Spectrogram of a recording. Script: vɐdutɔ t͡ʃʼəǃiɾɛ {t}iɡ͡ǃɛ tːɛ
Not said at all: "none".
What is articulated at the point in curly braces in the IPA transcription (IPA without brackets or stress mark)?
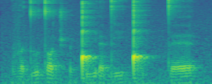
d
